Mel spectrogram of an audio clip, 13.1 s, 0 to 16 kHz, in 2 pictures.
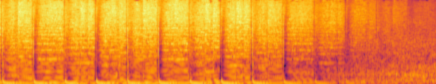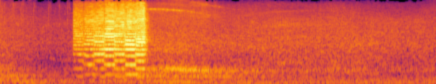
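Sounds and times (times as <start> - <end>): truck engine rumble: 0.0 - 13.0
truck air horn blast: 7.6 - 8.8.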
